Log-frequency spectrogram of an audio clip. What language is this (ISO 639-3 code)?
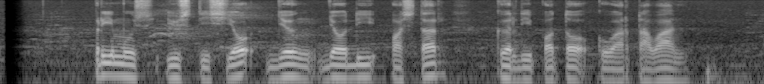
sun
